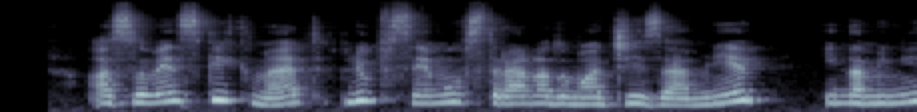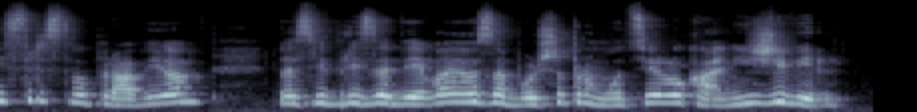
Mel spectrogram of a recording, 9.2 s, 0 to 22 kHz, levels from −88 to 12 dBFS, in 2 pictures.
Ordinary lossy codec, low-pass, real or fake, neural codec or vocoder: none; 19.8 kHz; fake; vocoder, 44.1 kHz, 128 mel bands every 512 samples, BigVGAN v2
